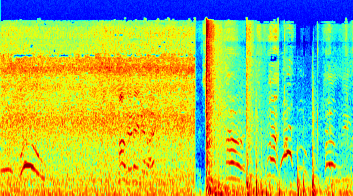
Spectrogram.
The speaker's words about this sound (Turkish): Pasifik Okyanusu'ndaki adalar ülkesi Tonga Krallığı'nda bir denizaltı yanardağ faaliyete geçti. İlk patlama dün yaşandı. Bölge ülkeleri alarma geçiren asıl büyük patlamaysa bu sabah saatlerinde meydana geldi.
